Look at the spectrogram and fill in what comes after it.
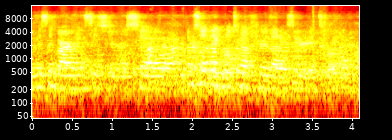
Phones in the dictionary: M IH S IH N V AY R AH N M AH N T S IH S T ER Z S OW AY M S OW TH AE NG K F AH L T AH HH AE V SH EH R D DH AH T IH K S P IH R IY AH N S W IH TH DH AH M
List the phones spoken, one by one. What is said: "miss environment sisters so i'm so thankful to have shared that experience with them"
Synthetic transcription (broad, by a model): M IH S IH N V AY R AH N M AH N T S IH S T ER Z S OW AY M S OW T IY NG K AH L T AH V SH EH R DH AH T IH K S P IH R IY AH N S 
